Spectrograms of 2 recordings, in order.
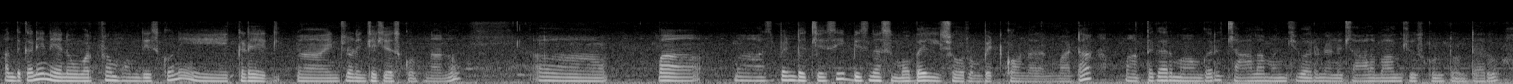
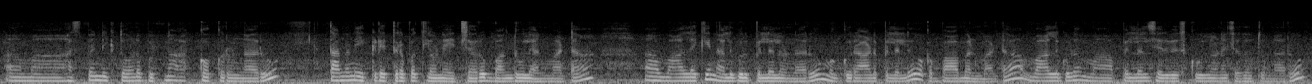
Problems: constant background noise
